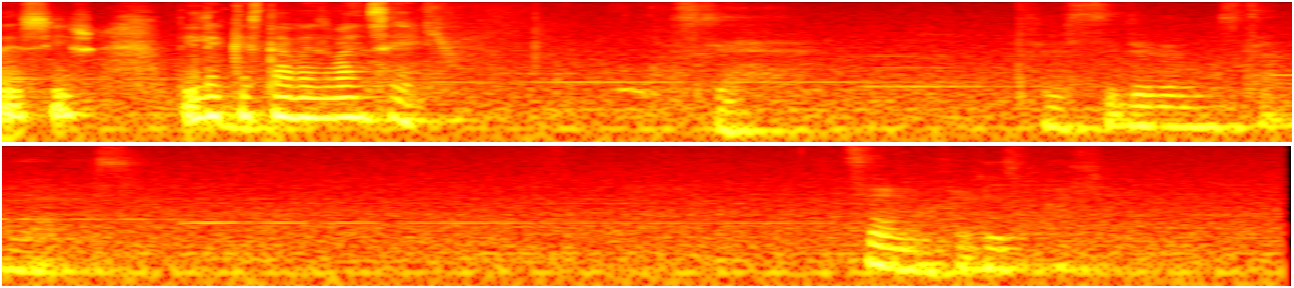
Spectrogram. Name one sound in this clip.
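A man speaks softly and drowsily close by, in short bursts.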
